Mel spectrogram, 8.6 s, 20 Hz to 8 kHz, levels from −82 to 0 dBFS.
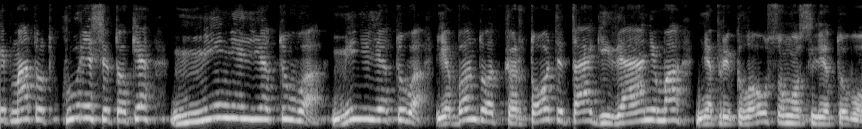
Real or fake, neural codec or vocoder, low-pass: real; none; 7.2 kHz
